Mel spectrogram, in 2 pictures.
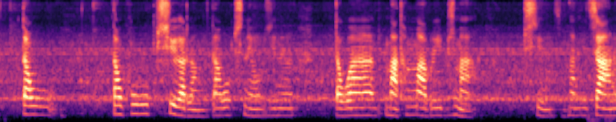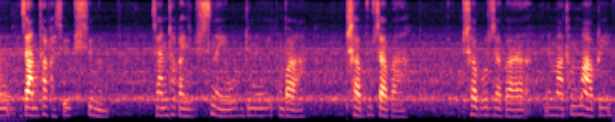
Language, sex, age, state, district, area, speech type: Bodo, female, 30-45, Assam, Kokrajhar, rural, spontaneous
